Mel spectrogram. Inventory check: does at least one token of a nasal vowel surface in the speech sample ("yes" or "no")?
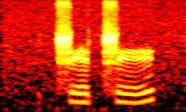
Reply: no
